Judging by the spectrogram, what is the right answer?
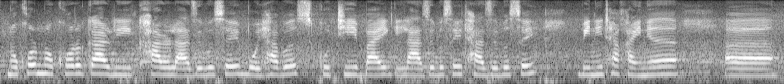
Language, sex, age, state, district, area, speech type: Bodo, female, 18-30, Assam, Chirang, urban, spontaneous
